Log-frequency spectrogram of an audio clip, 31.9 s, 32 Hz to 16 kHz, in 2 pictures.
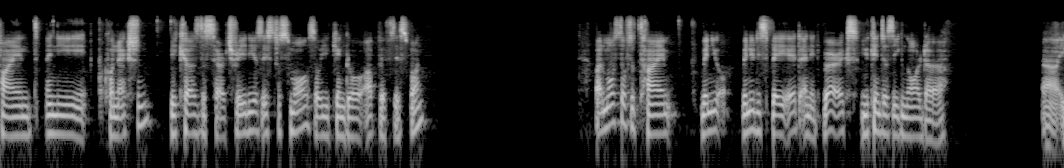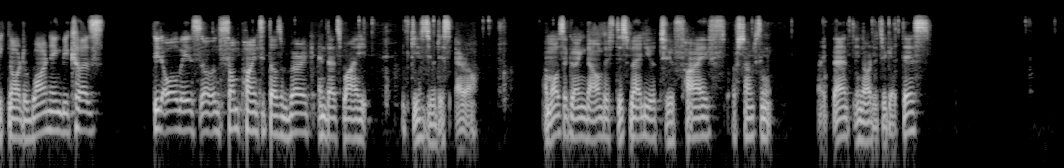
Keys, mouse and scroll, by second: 4.1 middle click, 9.6 click, 17.2 click, 19.0 click, 20.5 middle click, 20.8 click, 21.3 right click, 21.6 middle click, 21.9 click, 27.1 click, 28.4 scroll up 1, 28.6 click, 29.0 right click, 29.3 click, 31.5 scroll down 1, 31.7 click.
